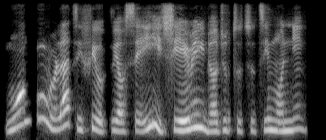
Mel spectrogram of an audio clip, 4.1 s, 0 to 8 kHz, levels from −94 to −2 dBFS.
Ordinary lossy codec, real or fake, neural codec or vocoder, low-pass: none; fake; codec, 16 kHz, 0.8 kbps, ZipCodec; 7.2 kHz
